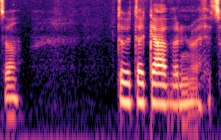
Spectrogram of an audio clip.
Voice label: "gafr", Welsh

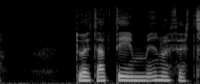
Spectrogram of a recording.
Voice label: "dim", Welsh

